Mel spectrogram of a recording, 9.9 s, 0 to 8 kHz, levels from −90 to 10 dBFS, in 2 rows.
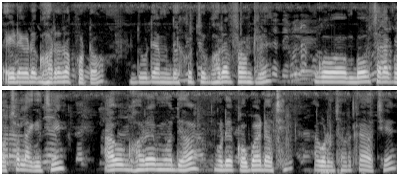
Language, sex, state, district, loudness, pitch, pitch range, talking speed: Odia, male, Odisha, Malkangiri, -14 LUFS, 165 Hz, 155-170 Hz, 160 wpm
